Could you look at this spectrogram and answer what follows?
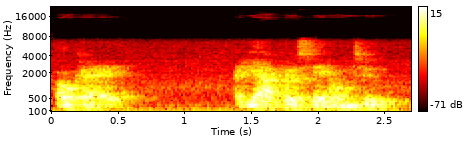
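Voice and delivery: low, soft grudging acceptance; resigned. Retold or imitated. Speaker to himself about staying the course, quietly resigned. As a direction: concede it quietly, half to yourself. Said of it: "and I'm like".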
